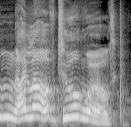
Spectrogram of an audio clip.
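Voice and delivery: very slow, very high-pitched, drawn-out anime voice. Recalling an anime character's line: Maximilian Pegasus voice. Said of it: "That's his voice, by the way".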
